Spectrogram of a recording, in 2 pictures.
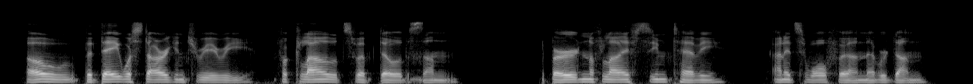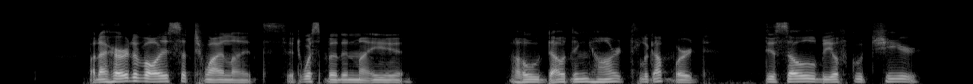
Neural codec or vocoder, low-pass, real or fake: none; 7.2 kHz; real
